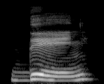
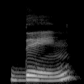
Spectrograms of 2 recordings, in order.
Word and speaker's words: день: Here, if you learned Russian previously, you need to be attentive with pronunciation of the letters E, those that look like Russian ye, день, it's hard pronunciation, день, вечір, вечір, and Ukrainian ch is hard, ніч, ніч, not ch, but ch, ніч.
